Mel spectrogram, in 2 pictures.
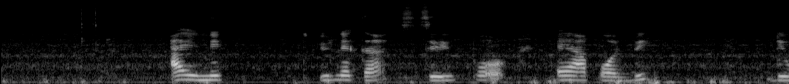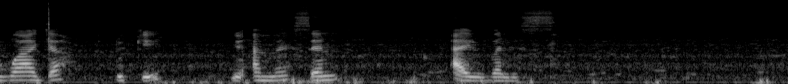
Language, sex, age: Wolof, female, 18-24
